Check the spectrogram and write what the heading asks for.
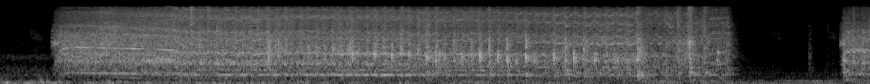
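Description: Skil PWRCore 20V brushless cordless drill boring a 36 mm spade bit into a pine beam: steady motor whine under load with the crackle of wood being cut. It starts about half a second in and stops about a second before the end.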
